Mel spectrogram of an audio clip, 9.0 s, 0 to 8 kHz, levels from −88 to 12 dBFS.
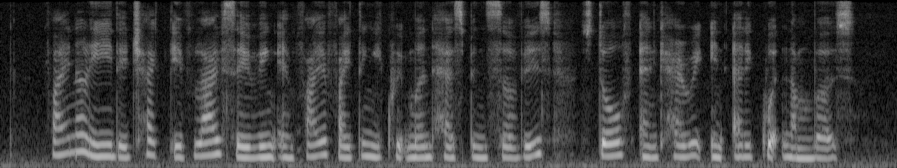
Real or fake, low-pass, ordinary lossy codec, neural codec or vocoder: real; none; none; none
